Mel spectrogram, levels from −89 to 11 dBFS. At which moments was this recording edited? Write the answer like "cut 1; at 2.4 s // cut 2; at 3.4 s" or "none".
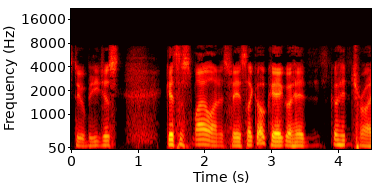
none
